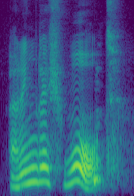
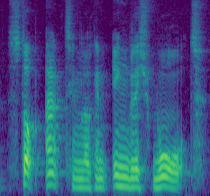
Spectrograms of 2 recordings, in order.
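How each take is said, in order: First: "An English wart?" echoed back higher with a rising, disbelieving tune; incredulous echo. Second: Said in the usual way. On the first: Real, not acted. Repeating the commenter's odd insult back in disbelief, higher and rising. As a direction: lift "wart" in baffled disbelief.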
